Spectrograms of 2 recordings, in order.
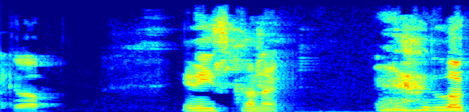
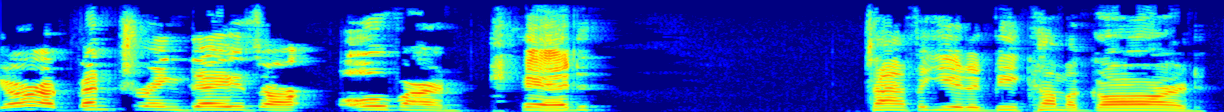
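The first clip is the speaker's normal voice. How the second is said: derisive, mocking, taunting ribbing tone; 4 semitones higher, 4 dB louder than usual. A game master's enemy mocks Justin, who is favoring his knee: mocking. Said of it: "and just mocking at him".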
